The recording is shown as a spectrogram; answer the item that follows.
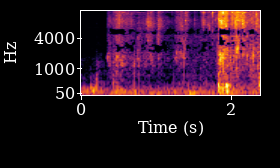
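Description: Soft rustling as items in a tote bag are handled, then near the end a louder clatter as a bunch of keys on a lanyard drops into the bag.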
